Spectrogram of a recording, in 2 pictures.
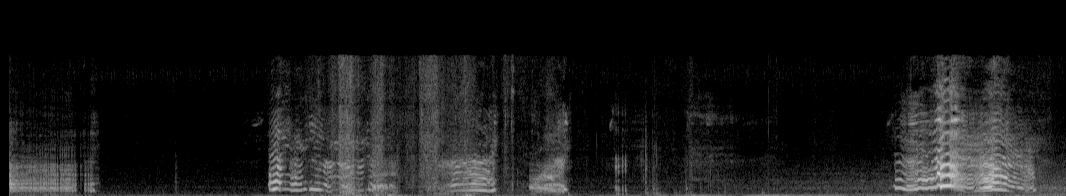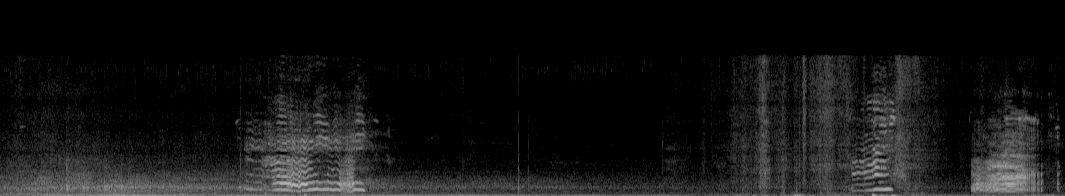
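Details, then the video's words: Basenji named Rod crying: wavering, high-pitched whines and yodel-like cries in short bursts separated by quiet gaps, with one longer, louder wail in the middle and a low steady hum underneath. "Basenji Rod qui pleur"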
